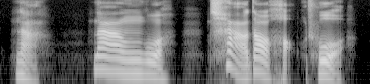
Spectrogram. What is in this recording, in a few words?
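"恰到好处", Mandarin Chinese; HSK6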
